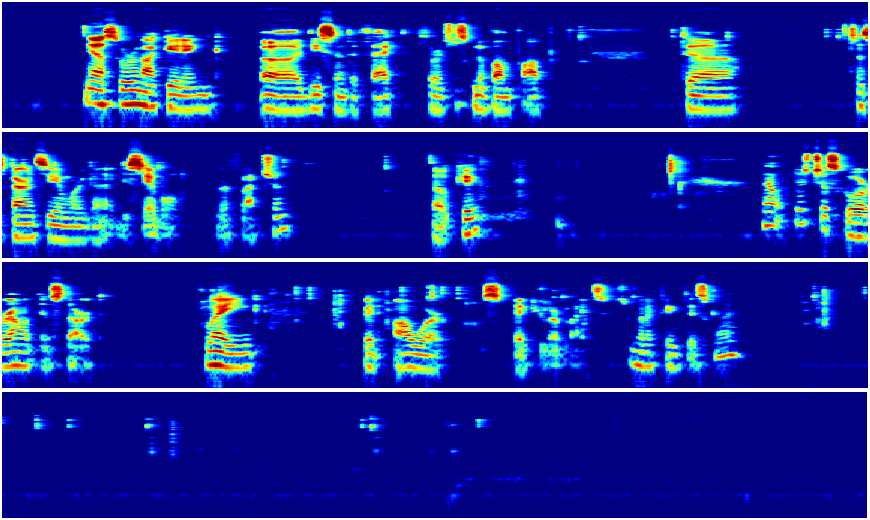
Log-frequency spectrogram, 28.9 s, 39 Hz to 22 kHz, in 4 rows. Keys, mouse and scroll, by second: 3.9 click, 4.9 click, 6.1 click, 7.1 click, 7.5 click, 8.6 click, 10.5 click, 16.3 click, 17.1 alt+right click, 18.1 alt+middle click, 18.4 alt+right click, 19.3 click, 19.9 alt+click, 21.3 click, 22.0 alt+right click, 23.0 alt+click, 24.9 click.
